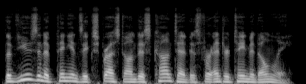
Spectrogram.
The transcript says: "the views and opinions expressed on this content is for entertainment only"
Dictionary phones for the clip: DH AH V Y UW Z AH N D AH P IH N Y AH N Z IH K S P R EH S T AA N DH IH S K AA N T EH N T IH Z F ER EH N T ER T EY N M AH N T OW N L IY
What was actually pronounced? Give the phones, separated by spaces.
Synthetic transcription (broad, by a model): DH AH V Y UW Z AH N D AH P IH N Y AH N Z IH K S P R EH S T N DH IH S K AA N T EH N T IH Z F ER EH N T ER T EY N M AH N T OW N L IY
